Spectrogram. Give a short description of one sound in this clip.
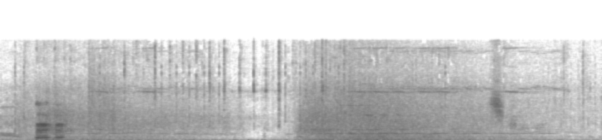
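Fiery spell blasts boom and crackle in a game battle.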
